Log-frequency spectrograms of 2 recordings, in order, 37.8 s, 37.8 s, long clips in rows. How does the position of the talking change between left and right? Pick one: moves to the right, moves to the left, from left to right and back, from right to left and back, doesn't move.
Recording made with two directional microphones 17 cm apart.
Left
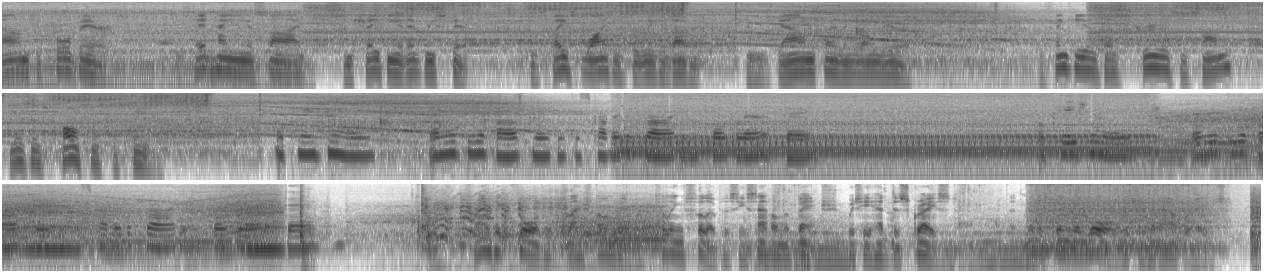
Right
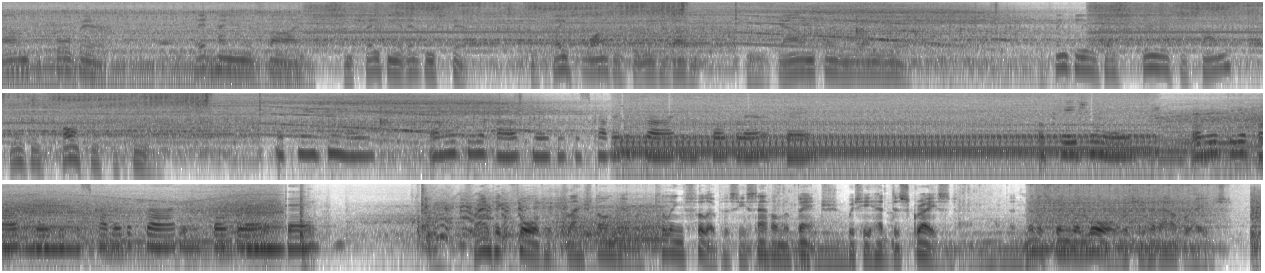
moves to the right.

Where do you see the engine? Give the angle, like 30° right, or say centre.
10° right.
